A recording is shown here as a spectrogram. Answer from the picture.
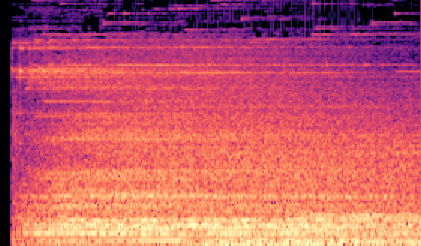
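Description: Ominous video-game death-screen sound effect: a deep rumbling drone with low sustained tones that cuts in suddenly just after the start and holds steady.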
